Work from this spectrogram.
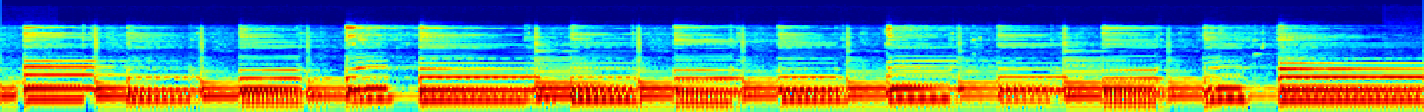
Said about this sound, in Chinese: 五秒钟音乐之后马上回来。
